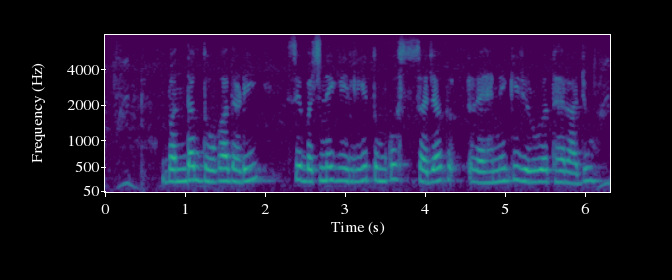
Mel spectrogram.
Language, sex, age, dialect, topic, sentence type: Hindi, female, 18-24, Kanauji Braj Bhasha, banking, statement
